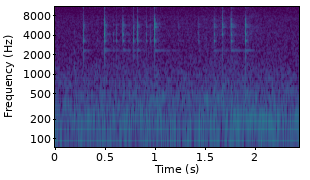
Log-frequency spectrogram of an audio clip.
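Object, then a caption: Small hollow glass ornament. A small, apparently hollow glass Christmas ornament shaped as a clear and gold figurine is held up in both hands and tapped with fingernails. The result is two short runs of light, sharp clicks with a bright, glassy tick that dies away almost instantly, over a faint low hum.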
